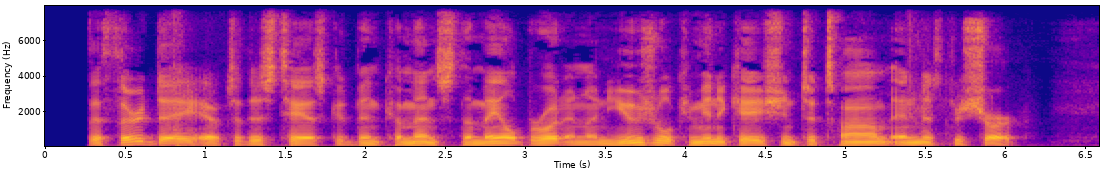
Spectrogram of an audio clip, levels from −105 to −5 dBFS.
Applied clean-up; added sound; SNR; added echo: neural mask model DeepFilterNet 3.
